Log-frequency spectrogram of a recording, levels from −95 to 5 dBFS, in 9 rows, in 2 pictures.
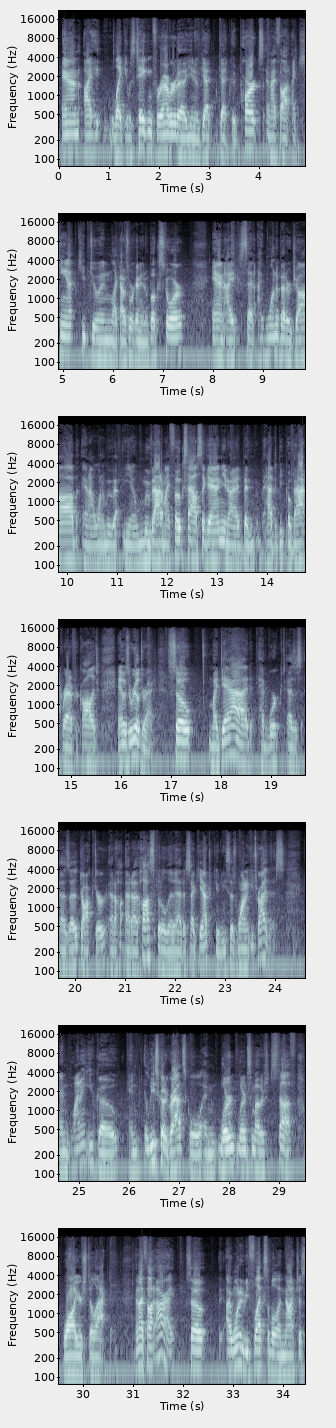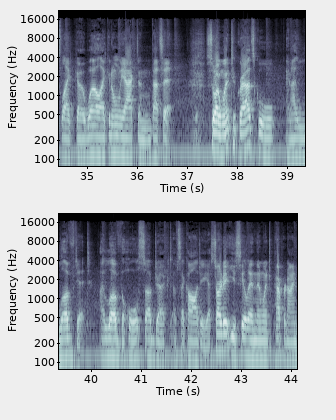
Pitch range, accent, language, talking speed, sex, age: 110-125 Hz, American, English, 230 wpm, male, 30-49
